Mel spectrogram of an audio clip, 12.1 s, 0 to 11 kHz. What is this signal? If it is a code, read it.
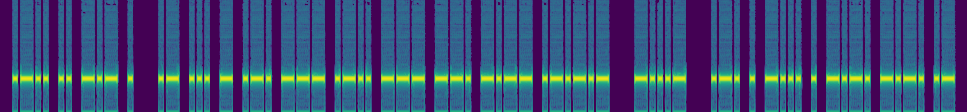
Morse code, heard as a keyed tone, about 25 wpm, 1000 Hz. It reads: LIKE ASTROLOGY. <BT> REBECCA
